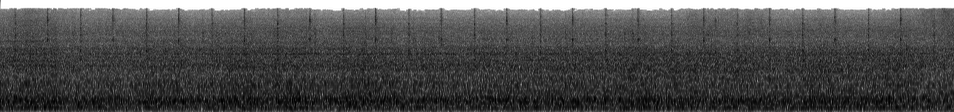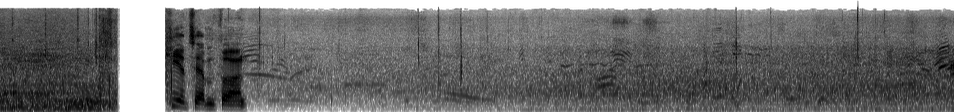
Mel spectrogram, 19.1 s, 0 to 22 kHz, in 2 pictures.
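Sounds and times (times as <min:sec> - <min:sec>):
vehicle engine rumbling: 0:00.0 - 0:10.8.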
